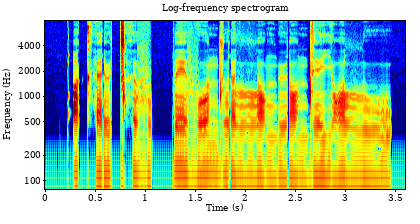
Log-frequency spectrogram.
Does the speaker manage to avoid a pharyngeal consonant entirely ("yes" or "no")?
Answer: yes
